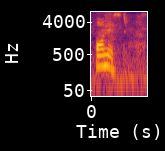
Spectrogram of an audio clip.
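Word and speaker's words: honest: एन आता है why because जो होनेस्ट का प्रोनाउंसिएशन है वो होनेस्ट नहीं होता है दिस इस ऑनेस्ट ओ ओ क्या है हमारा वर्णमाला के स्वर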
